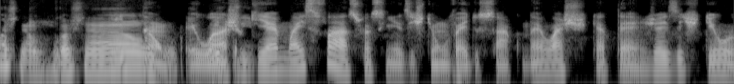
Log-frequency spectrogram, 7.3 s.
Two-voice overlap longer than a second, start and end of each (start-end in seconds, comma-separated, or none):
1.1-2.6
